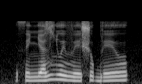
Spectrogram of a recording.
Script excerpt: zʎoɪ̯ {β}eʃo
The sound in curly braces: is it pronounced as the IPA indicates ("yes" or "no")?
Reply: yes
